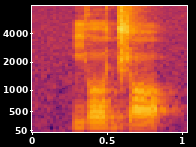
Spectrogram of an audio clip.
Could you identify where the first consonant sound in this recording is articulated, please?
palatal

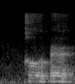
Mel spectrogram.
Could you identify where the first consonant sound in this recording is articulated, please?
velar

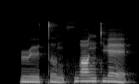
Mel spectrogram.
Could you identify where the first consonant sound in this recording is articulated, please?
retroflex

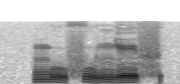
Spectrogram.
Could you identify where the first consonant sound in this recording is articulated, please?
labial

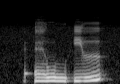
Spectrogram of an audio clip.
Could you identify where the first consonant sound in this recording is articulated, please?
glottal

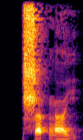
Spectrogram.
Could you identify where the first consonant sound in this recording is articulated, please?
retroflex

